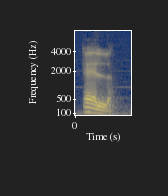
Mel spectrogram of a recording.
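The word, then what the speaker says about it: elle: la derecha he puesto la pronunciación que es una abierta el el se puede enfatizar más el e el alargando o se pronunciará pues como como si estuviera escrito en español el el y el plural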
